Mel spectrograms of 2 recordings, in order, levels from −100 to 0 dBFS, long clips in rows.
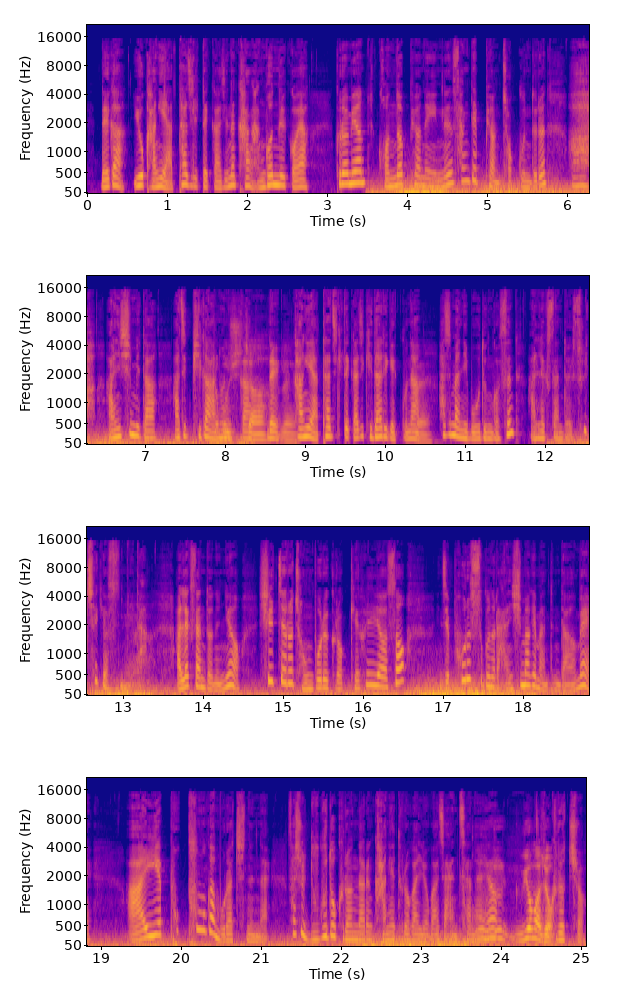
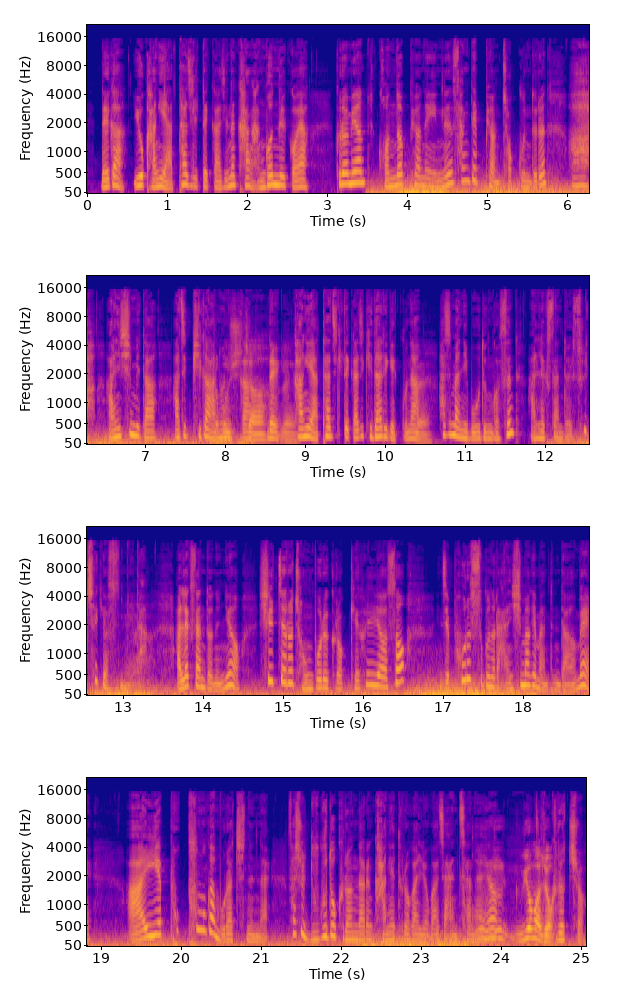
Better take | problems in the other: neither | low rumble; noticeable; from 3.5 to 8.5 s and from 12 s on; 20 dB below the speech; the same in both

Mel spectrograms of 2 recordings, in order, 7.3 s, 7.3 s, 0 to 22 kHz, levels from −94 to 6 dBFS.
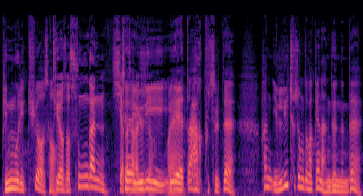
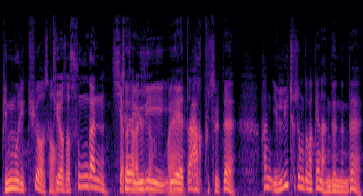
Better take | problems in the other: first | muffled; slightly; fading above 2.5 kHz

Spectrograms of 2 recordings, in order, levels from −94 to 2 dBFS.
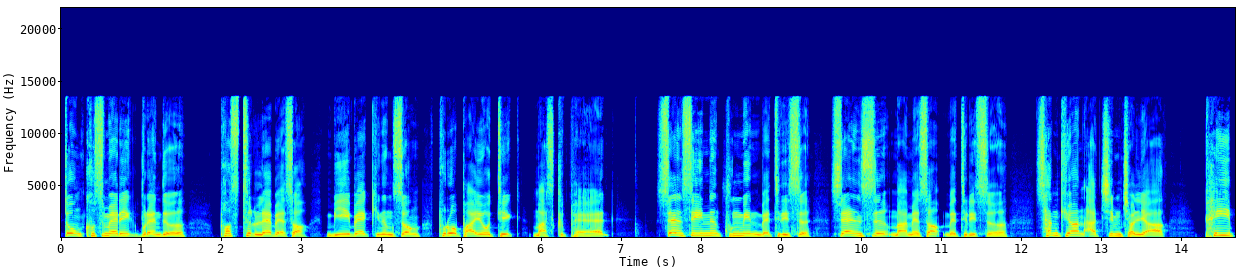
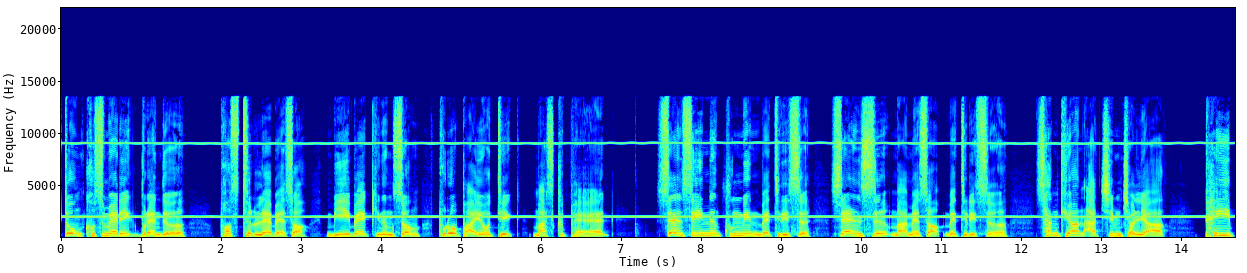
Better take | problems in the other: first | high-pitched whine; noticeable; throughout; 2 kHz, 15 dB below the speech

